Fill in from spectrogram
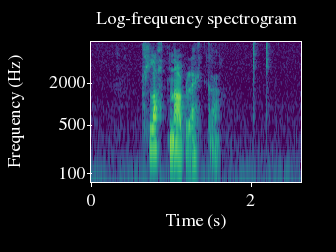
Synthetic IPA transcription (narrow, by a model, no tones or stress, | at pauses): pʰlat̪na̰bɾɛhka̰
